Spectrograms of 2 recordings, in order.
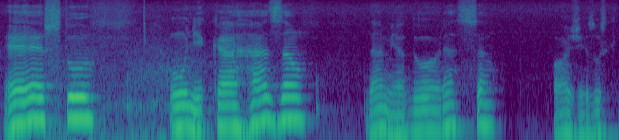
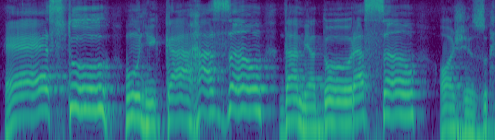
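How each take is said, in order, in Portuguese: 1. É dito com voz baixa, com pouca energia. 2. É dito com voz alta, com alegria e intensidade. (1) "Não, não é assim" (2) "É assim, gente. É com voz alta, é com alegria, é com intensidade"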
